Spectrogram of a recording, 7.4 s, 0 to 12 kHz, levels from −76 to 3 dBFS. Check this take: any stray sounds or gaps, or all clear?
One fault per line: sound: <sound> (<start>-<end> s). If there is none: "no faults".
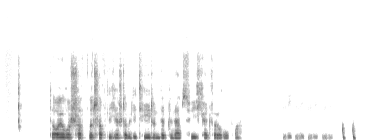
sound: laugh (5.6-6.7 s)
